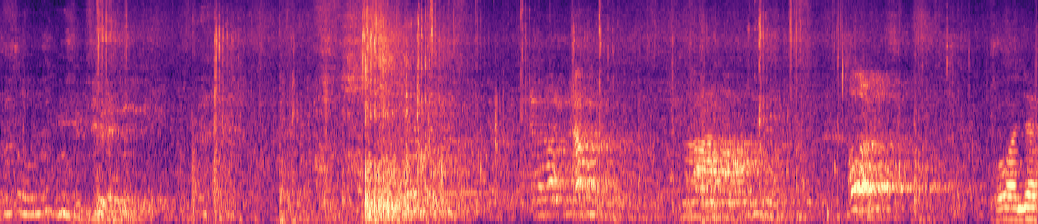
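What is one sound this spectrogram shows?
Sticks clack against a ball on the ice.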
